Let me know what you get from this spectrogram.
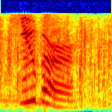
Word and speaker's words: Huber: Huber. Yep, you got it.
